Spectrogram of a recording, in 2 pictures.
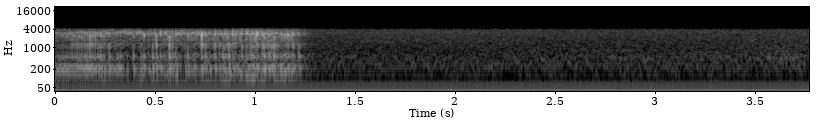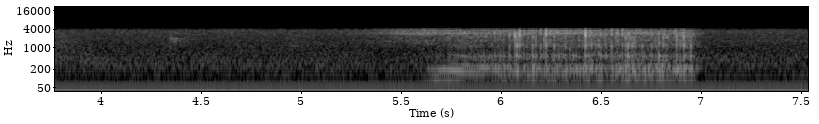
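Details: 10-month-old male American Bulldog snoring while asleep: two loud, rough, rattling inhaled snores separated by a quiet pause; heavy snoring.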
